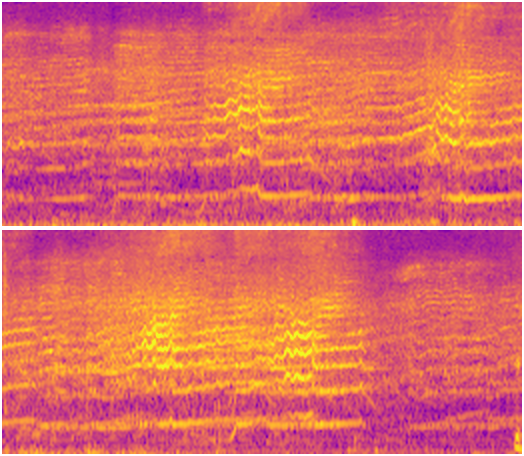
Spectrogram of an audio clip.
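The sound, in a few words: RC cars racing around a track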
